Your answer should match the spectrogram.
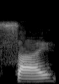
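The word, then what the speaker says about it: psience: And then I also started a subreddit, and it's science, new science, and the science is spelled P-S-I-E-N-C-E. And that's psi, and I've kind of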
